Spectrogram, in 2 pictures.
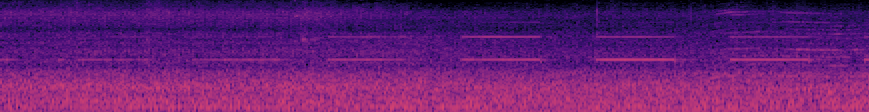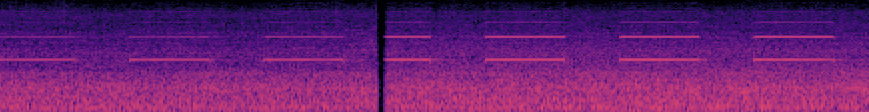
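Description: An electronic warning beeper sounds steadily, about two beeps a second, over the steady drone of fire engines' engines running. The beeps become louder about eight seconds in.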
